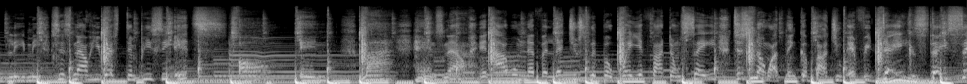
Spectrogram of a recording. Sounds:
Music, Rhythm and blues

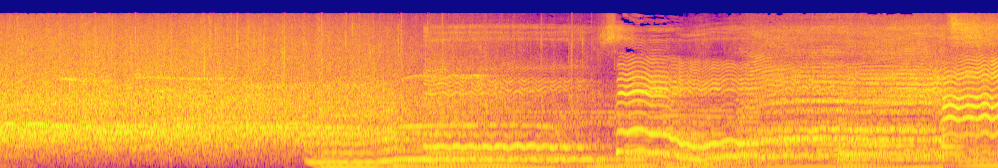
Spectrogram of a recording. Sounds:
singing choir

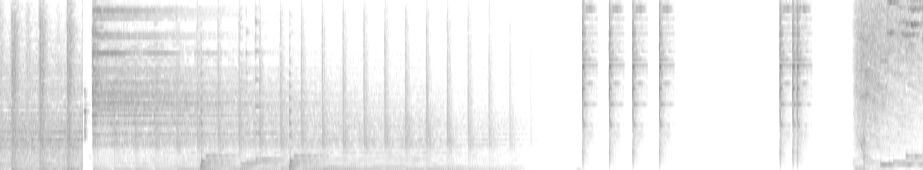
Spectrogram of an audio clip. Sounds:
Music, inside a small room

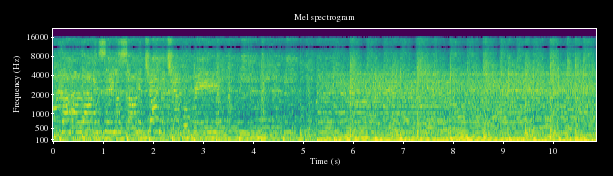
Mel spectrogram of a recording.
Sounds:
Music

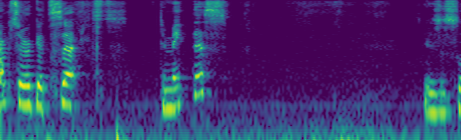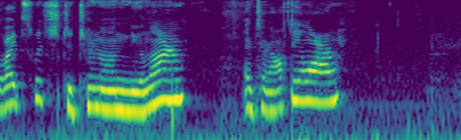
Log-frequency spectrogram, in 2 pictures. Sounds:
Speech

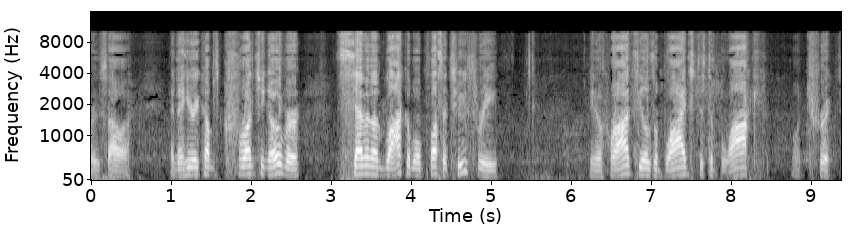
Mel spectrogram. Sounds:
Speech

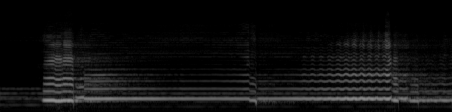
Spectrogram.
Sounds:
Musical instrument, Flute, Music

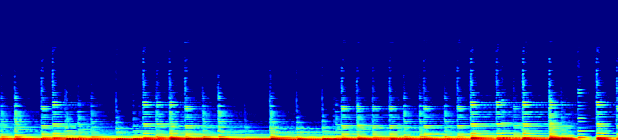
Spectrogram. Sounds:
Music, Musical instrument, Keyboard (musical), Piano

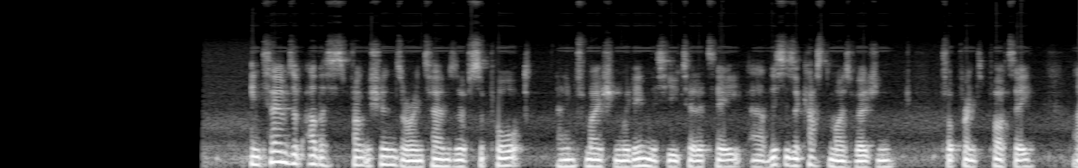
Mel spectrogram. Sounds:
Speech

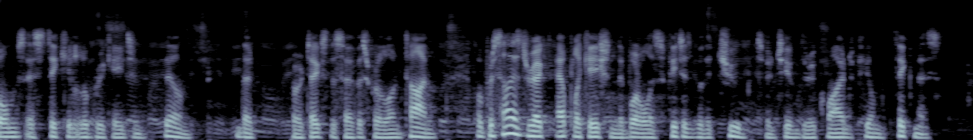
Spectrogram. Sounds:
Speech

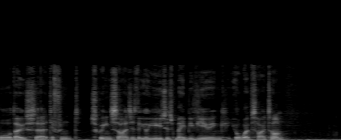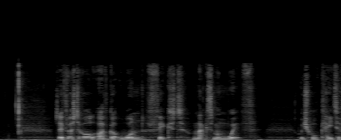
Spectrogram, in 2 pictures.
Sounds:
Speech

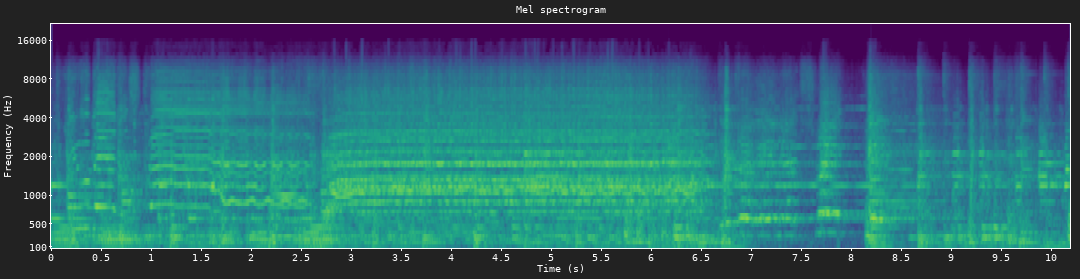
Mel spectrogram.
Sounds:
Singing, Music, Funk, Gospel music

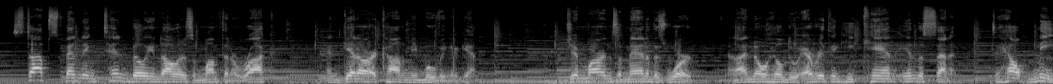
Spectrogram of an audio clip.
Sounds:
Music, Speech

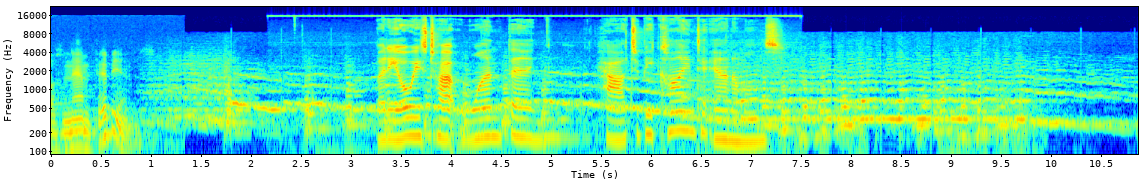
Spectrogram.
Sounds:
Music, Speech

